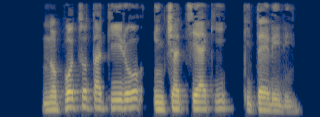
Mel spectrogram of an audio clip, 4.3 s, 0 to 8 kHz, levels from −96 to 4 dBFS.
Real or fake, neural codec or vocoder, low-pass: real; none; 7.2 kHz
